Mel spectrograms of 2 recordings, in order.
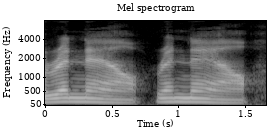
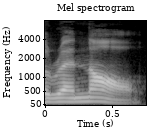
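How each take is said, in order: First: "right now" with "now" as an open ow, like meow; correct "now" vowel. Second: "right now" with "now" narrowed towards "naw"; mispronounced "now". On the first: Teacher modelling "right now" for students, open ow. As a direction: say "right now" opening wide into "ow". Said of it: "特别注意后面那个right now". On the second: Teacher showing learners the mistake in "right now", mispronounced. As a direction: say "right now" wrongly, "now" rhyming with "law". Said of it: "不要读right now". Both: Shown as a demonstration.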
